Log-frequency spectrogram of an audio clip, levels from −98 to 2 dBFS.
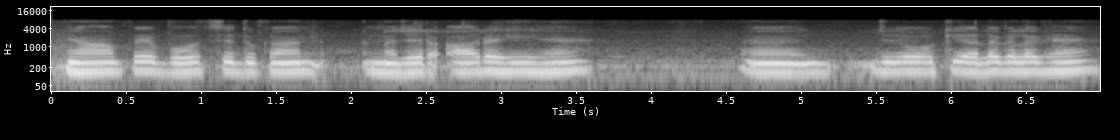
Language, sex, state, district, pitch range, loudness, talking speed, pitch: Hindi, male, Rajasthan, Jaipur, 140-155 Hz, -15 LUFS, 120 wpm, 150 Hz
